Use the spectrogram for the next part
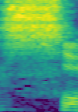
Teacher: सौद के ऊपर ज़बर है, आगे अलिफ खाली है, ये अलिफ मद्दा है, एक अलिफ की मिकदार खींच कर पढ़ेंगे। सौद जो है हरूफे इस्ताला में से है, मोटा पढ़ा जाएगा।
